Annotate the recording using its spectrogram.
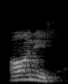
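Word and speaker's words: honest: इसका उच्चारण हम नहीं करेंगे यच का। इसको हम हॉवर नहीं पढ़ेंगे, क्या पढ़ेंगे, और, ऑनर, ऑनेस्ट, ऑनरेबल।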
